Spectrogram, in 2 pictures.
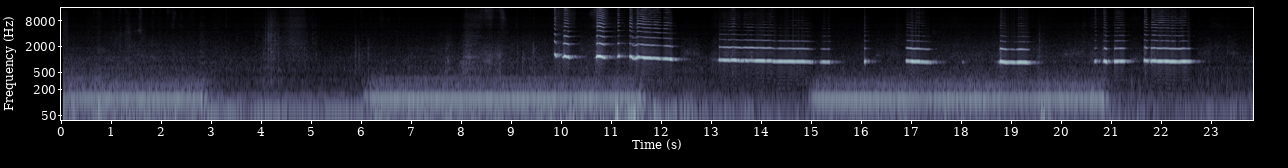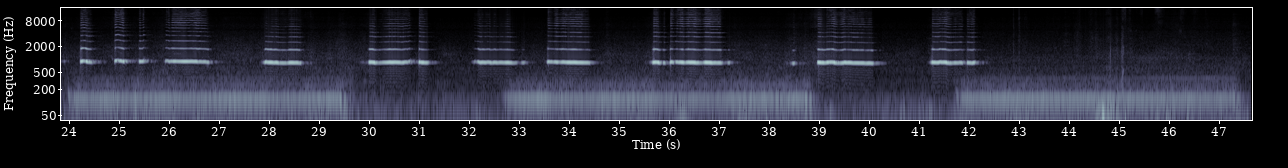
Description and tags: Homemade paper whistle
I literally blew on a regular sheet of paper to produce a whistle sound
home-made, homemade, instrument, whistle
